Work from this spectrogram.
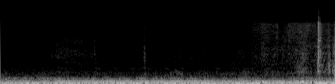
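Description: A 2025 Chevy Silverado Redline Edition V8 pickup rumbles as it pulls away, its low steady engine drone close and strong throughout, with no voices over it.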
